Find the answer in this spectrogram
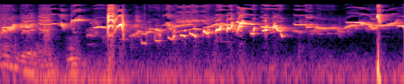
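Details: Provocative fighter song of an Oriental magpie-robin, meant to stir other birds of its kind: fast varied whistles, upward and downward slurs and a bright burst around midway, with a sharp knock near the end.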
